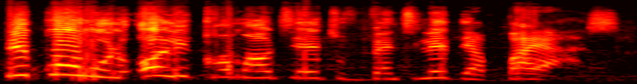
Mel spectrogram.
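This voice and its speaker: A man's voice: very high-pitched, lively intonation, moderate pace, fairly bright tone, slight background noise. A man with a Nigerian accent, arguing politics in a heated, mocking way and repeating his points. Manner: combative, mocking, repeats himself.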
